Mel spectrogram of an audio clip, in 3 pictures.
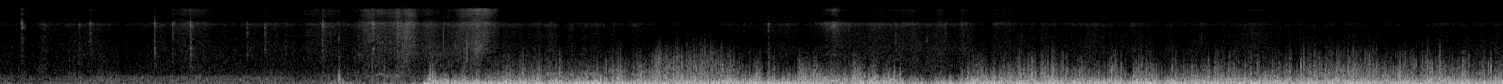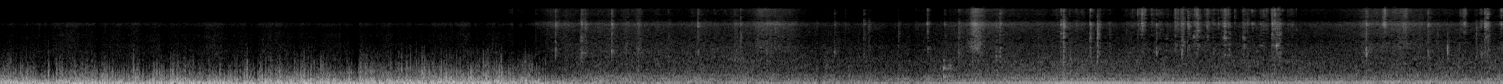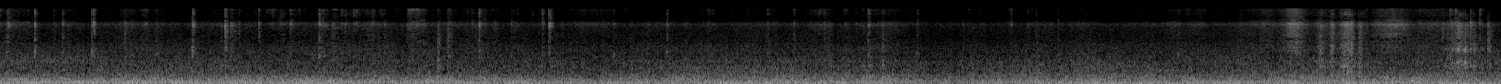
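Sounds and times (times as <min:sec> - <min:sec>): low engine hum: 0:00.0 - 0:45.0
light clicks and clinks: 0:23.3 - 0:40.8.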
